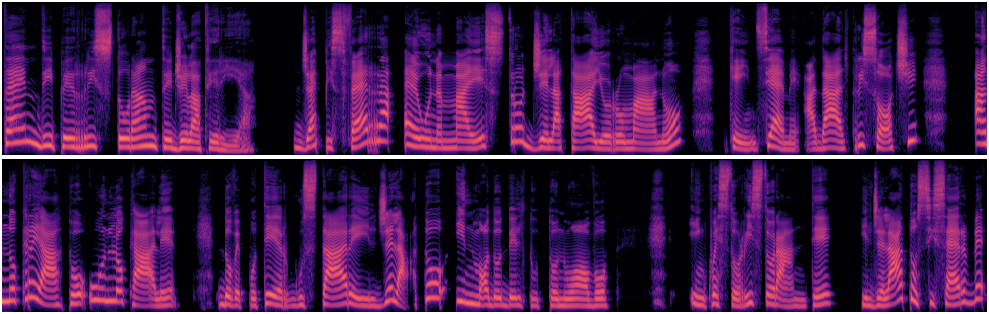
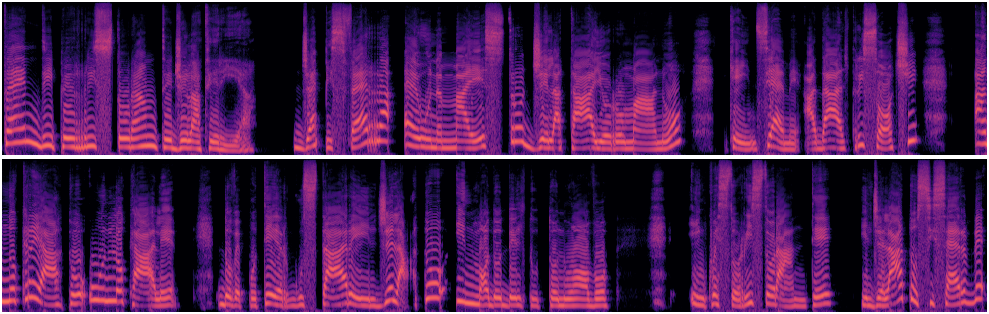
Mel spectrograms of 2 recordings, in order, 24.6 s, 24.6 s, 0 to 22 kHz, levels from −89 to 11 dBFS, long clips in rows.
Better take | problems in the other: first | distortion; slight; 10 dB below the speech

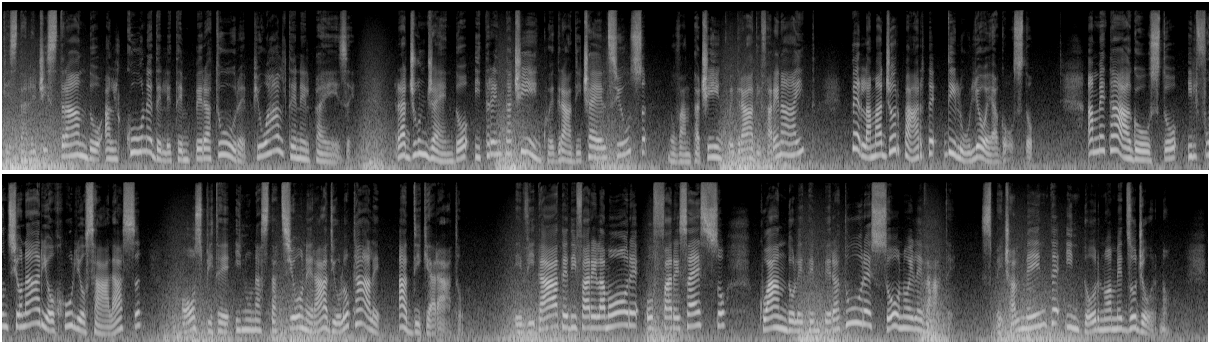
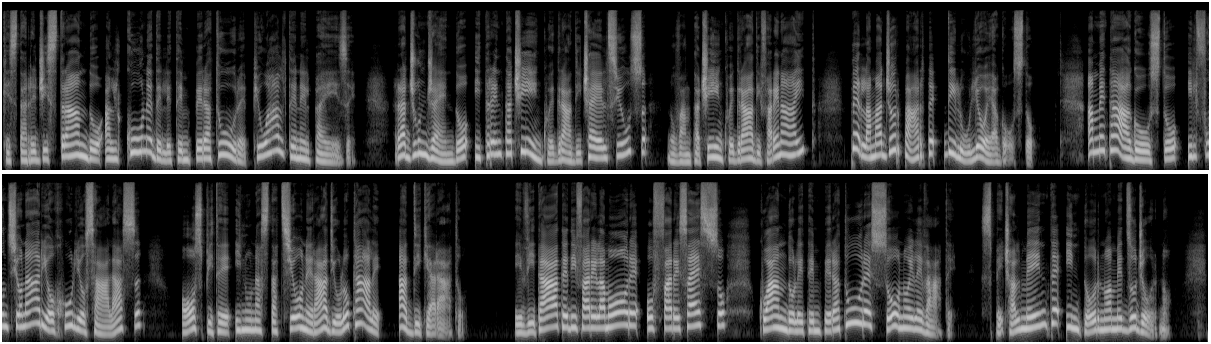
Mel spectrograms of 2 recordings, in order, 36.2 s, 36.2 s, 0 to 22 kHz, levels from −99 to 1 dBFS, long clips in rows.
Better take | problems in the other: second | wind noise on the microphone; occasional gusts; 15 dB below the speech

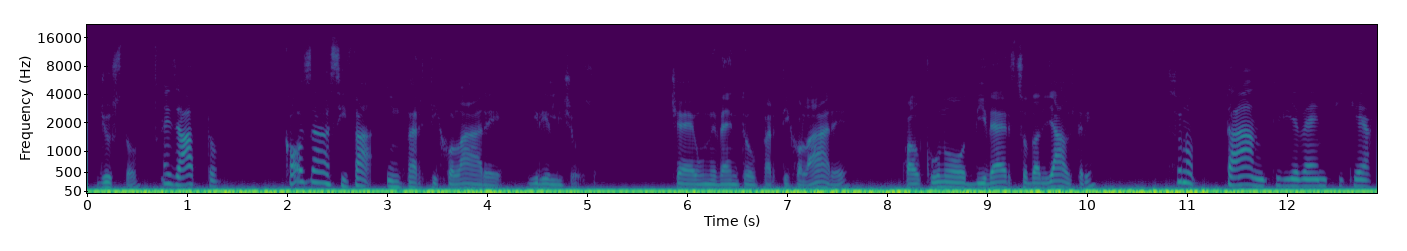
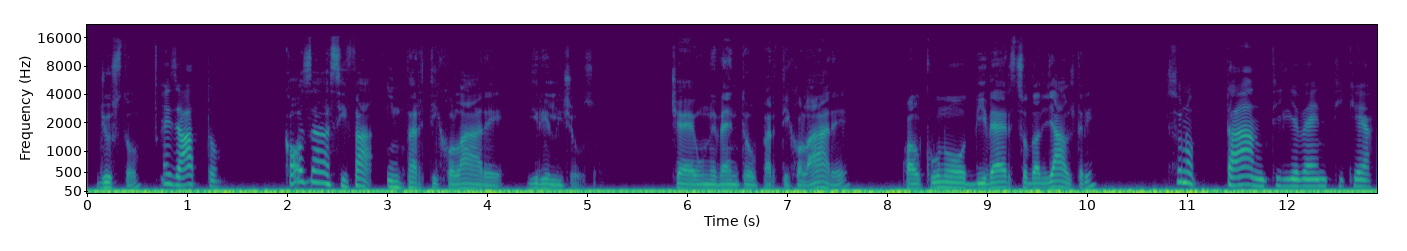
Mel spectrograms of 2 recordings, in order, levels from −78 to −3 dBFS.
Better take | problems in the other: second | low rumble; loud; throughout; 8 dB below the speech; faint in the second

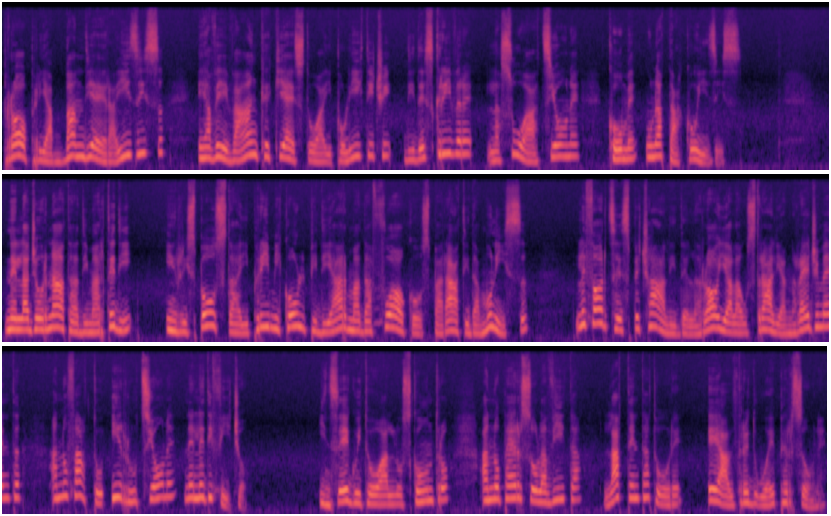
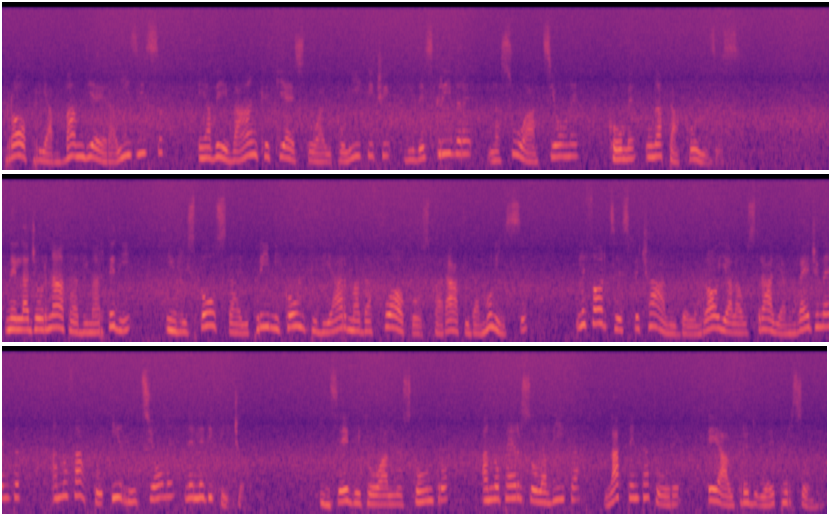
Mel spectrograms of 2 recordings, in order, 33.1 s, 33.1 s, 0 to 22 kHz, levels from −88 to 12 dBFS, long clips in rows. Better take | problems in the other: first | hiss; loud; throughout; 1 dB below the speech; faint in the first

